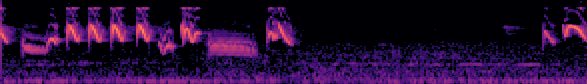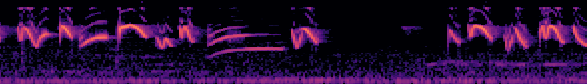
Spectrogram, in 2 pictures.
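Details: Yellow-fronted canary rolling song, 'ngerol' style, used as master recording for training: three bursts of fast, high, repeated whistled notes, the middle one ending in long rising slurs, with quiet gaps between.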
